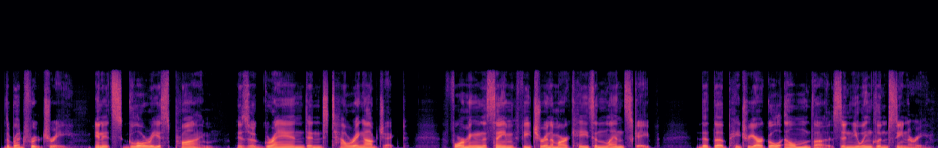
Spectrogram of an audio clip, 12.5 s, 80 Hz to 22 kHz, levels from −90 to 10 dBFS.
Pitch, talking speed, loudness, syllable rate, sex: 100 Hz, 150 wpm, -19 LUFS, 4.5 syllables/s, male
